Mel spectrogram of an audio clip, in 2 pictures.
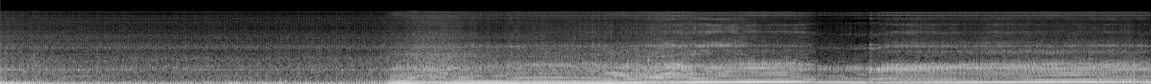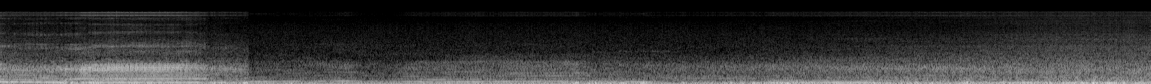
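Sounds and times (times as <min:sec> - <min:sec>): car engine accelerating: 0:00.0 - 0:17.6.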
